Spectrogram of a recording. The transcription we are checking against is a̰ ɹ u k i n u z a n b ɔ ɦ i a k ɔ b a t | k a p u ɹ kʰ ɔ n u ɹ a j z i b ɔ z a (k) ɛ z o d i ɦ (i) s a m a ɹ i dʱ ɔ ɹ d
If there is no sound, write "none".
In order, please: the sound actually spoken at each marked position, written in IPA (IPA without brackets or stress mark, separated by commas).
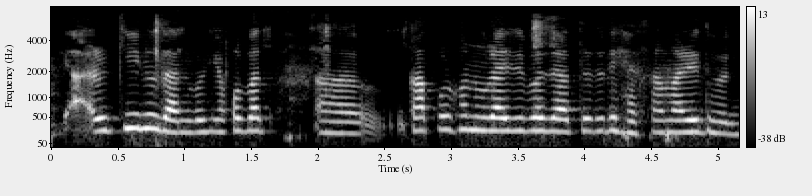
t, ɛ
